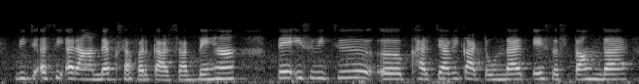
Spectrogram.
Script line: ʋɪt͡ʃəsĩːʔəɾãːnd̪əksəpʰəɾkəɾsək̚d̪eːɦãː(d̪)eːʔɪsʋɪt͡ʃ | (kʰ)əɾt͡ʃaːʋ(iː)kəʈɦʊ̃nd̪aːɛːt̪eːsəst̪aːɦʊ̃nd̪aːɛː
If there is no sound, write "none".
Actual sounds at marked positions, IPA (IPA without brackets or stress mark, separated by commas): t̪, kʰ, iː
